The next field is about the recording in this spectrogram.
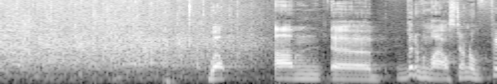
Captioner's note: audience reacts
